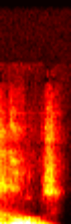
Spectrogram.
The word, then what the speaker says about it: ghouls: It's pronounced ghouls.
